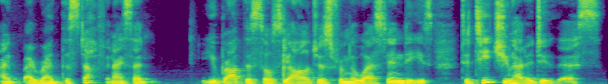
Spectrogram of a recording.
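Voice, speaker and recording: This woman has a bass voice, a little mellow and slightly rough, with a steady tone and moderate pace. Grown up in Canada with Farsi as her mother tongue, the attorney is a guest on a podcast interview, offering personal reflection in an earnest, emphatic way and frequently ending points with "right?"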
